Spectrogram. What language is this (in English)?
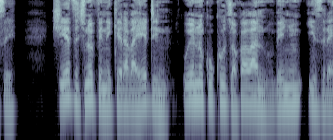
Shona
